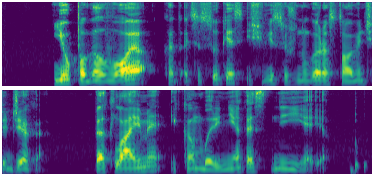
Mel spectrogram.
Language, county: Lithuanian, Vilnius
